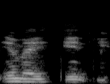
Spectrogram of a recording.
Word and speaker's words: Maine: It's like he adds a silent G when he says Maine. Maine is Mane for y'all that do not know.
